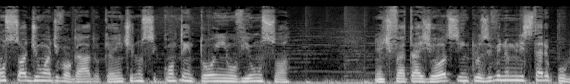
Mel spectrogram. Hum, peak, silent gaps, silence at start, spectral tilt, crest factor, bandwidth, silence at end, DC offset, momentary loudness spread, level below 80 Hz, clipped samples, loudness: none; 0 dBFS; none; 0 s; -4 dB/octave; 12 dB; 16.5 kHz; 0 s; under 0.1%; 11 LU; -32 dBFS; under 0.1%; -13 LUFS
